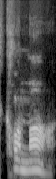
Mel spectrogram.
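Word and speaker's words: Clément: VSOP is how they say it, but I said VSOP. I just made him cringe so hard. He's like, it's Clement, and I was like, not in Iowa.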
